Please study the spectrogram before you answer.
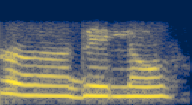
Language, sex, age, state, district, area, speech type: Malayalam, female, 18-30, Kerala, Kottayam, rural, conversation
